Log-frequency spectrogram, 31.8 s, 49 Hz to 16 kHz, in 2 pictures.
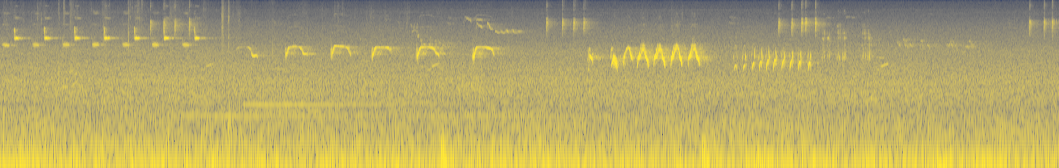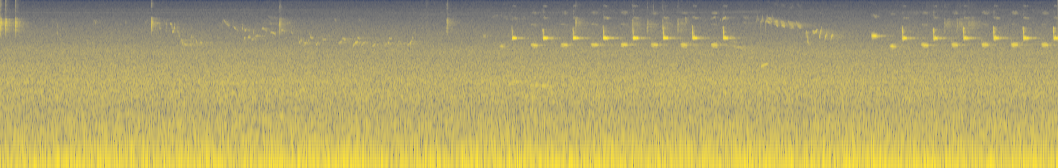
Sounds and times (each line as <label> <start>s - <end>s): background noise of voices 0.0s - 4.1s
great tit 0.0s - 6.6s
actual bird calls 0.0s - 7.8s
traffic 0.0s - 8.6s
song thrush 0.0s - 13.3s
song thrush 23.1s - 31.7s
